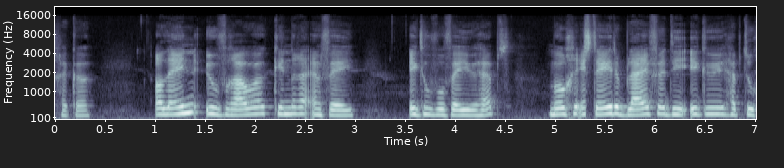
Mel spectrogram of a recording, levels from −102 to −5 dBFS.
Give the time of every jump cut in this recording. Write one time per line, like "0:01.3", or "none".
0:03.6
0:05.3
